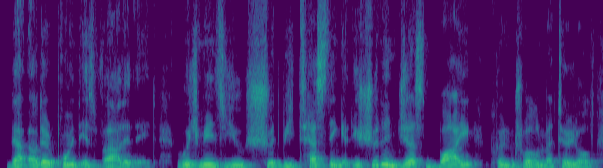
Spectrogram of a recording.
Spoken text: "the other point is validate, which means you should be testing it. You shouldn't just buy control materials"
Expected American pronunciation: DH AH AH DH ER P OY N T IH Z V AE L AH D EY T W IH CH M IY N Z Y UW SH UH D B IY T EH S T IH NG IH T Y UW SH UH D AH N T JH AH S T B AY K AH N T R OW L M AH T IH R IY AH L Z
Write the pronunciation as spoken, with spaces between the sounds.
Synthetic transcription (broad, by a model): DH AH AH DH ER P OY N T IH Z V AE L AH D EY T W IH CH M IY N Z Y UW SH UH D B IY T EH S T IH NG IH T Y UW SH UH D AH N T JH AH S T B AY K AH N T R OW L M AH T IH R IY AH L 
